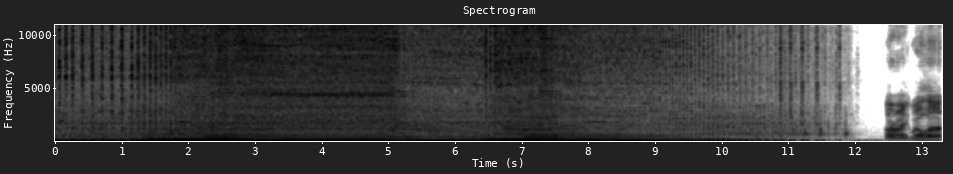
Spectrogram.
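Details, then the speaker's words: International Harvester 4130 skid steer, brand-new engine, carb choke half on, first start: it fires and races to a high steady howl with no throttle input, surges, then dies; throttle stuck wide open from damage. "that was strange it pretty much just took off if you noticed I haven't pulled the throttle down and it went full bore"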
